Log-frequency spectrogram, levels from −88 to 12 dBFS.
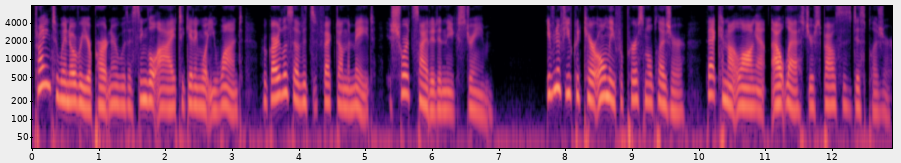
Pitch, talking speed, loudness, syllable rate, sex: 180 Hz, 205 wpm, -19 LUFS, 5.8 syllables/s, female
